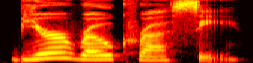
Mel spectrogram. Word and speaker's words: bureaucracy: Bureaucracy. 4 syllables with the stress on the second.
